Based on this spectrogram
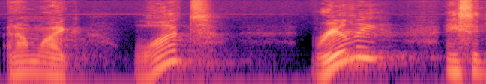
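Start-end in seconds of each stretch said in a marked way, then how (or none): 0.9-2.5 higher, louder shocked what, really; stunned disbelief. Retold or imitated. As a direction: leap up in astonished disbelief. Retold disbelief hearing about author.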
